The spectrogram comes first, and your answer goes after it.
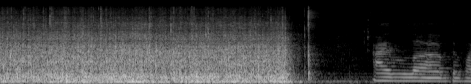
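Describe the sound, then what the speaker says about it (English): A Vitamix blender roars loudly and steadily for about three seconds, then cuts off abruptly, and a voice begins speaking shortly afterward. "we've got our Vitamix. We're going to turn it on the level we want it to go to."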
